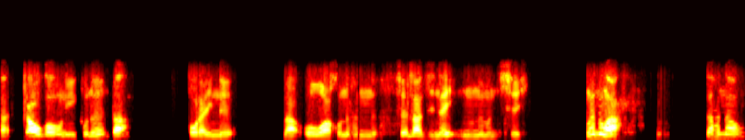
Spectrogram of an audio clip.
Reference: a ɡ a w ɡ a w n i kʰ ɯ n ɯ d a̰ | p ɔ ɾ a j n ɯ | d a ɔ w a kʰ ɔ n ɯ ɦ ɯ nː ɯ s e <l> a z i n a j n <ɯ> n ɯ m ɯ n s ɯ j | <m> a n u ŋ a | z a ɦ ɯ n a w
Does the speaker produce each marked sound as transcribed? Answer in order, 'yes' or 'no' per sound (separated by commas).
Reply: yes, no, no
